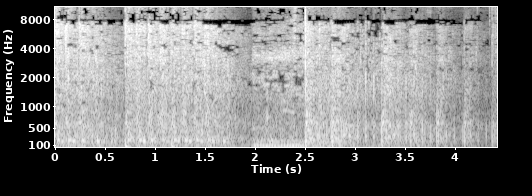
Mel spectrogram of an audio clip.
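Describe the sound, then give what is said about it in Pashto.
Celebratory gunfire and firecrackers crackle across Kabul at night, a loud, dense and continuous rattle of rapid bursts and sharp pops that swells and thins without pause. “تیره شپه د کابل په ګڼو سیمو کې د خوښۍ ډزې شوې او اورشیندونکي پټاقې هم هوا ته پورته شوې.”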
